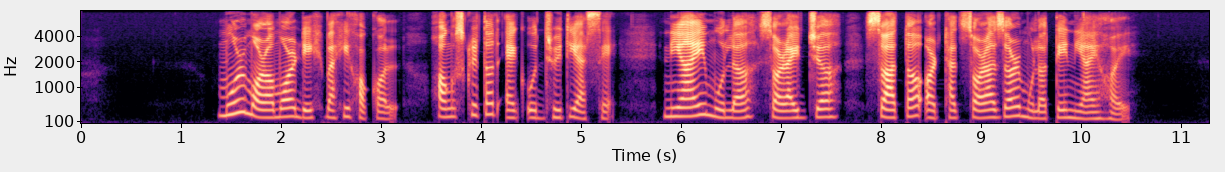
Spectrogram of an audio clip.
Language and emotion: Assamese, neutral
